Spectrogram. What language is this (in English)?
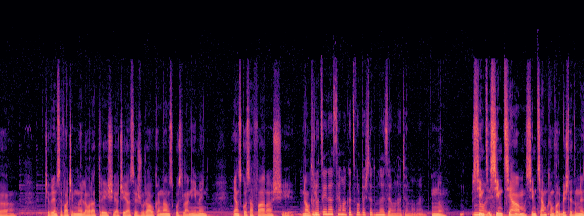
Romanian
